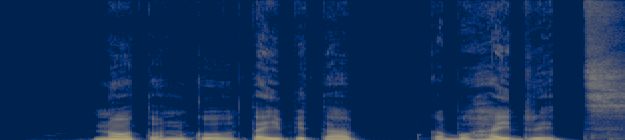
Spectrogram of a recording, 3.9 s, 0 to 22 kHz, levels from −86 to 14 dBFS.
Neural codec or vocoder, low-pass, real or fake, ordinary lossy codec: none; none; real; none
